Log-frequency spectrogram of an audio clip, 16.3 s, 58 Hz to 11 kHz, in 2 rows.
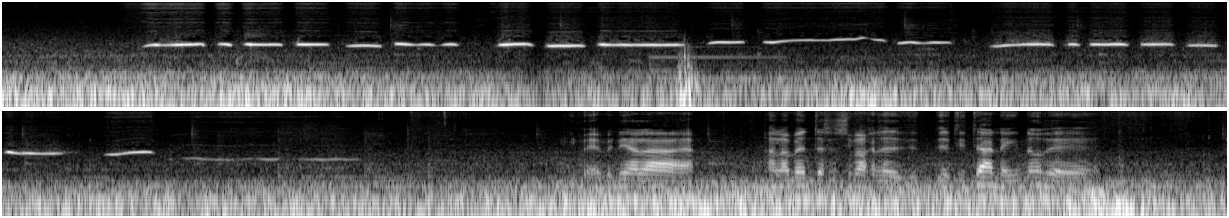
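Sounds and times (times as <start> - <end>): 
steady low rumble: 0.0 - 16.3
person whistling a slow song melody: 0.9 - 10.7
speech: 13.5 - 15.6.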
